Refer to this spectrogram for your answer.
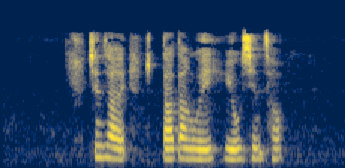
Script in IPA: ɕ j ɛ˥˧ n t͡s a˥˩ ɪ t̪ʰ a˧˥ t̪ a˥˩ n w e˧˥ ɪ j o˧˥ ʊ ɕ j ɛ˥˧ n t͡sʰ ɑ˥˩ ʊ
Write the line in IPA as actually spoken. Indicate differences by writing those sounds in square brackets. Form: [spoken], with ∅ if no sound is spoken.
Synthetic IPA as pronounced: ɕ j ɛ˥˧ n t͡s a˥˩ ɪ [t̪] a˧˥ t̪ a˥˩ n w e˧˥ ɪ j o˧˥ ʊ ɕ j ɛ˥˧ n t͡sʰ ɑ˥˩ ʊ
